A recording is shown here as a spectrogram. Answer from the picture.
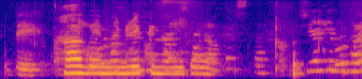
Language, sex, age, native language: Icelandic, other, 12, Icelandic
